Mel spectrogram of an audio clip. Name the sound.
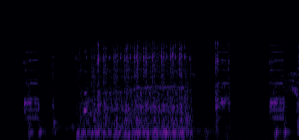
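sewing machine stitching a quarter-inch seam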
